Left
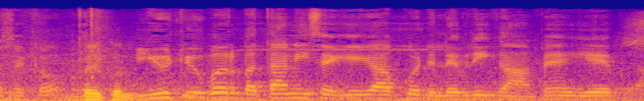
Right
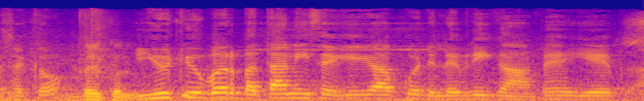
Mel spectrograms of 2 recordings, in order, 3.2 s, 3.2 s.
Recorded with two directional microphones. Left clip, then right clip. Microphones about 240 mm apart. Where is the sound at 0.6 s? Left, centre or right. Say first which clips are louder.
Right 5 dB; right.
